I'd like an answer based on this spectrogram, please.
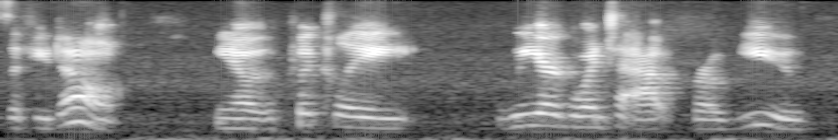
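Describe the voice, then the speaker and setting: The tone is bright and sharp, in a Southern US accent. Pitch varies in an ordinary way. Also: woman. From Texas. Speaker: advocacy non-profit executive director. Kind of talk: interview answer. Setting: remote call.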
